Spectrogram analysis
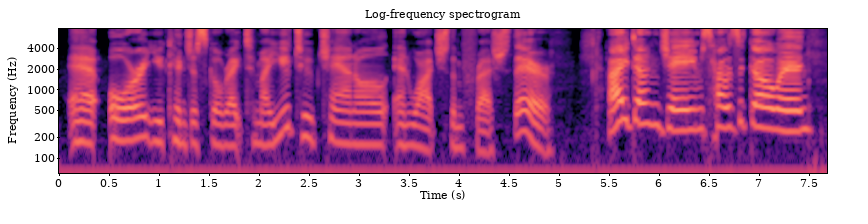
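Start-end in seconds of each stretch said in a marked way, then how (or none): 5.5-7.4 loud, raised, shouted yelling. Greeting a listener over wind and trucks outside, yelling. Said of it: "I don't know why I'm yelling".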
